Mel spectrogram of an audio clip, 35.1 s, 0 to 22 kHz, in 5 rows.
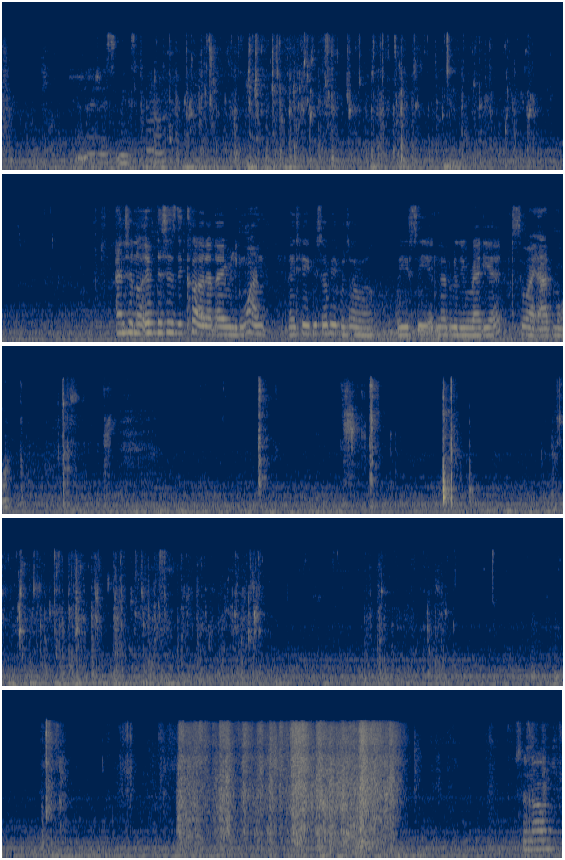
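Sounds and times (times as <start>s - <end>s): water splashing in foil pan: 30.2s - 33.1s.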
